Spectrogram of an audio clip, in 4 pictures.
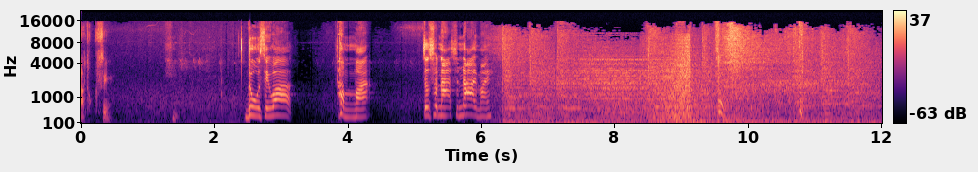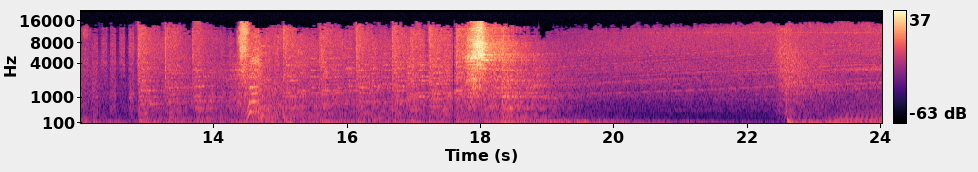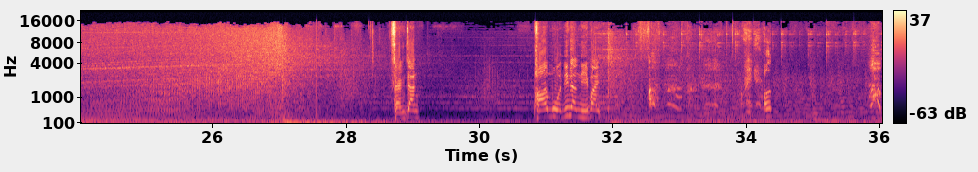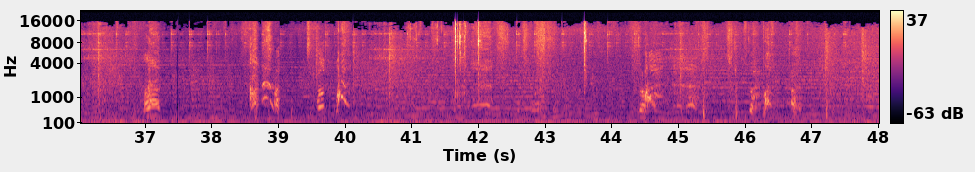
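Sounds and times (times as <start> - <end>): background music: 5.8 - 23.4, 26.4 - 48.0
sharp hits: 17.6 - 20.2
heavy falling drone: 17.8 - 28.6.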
